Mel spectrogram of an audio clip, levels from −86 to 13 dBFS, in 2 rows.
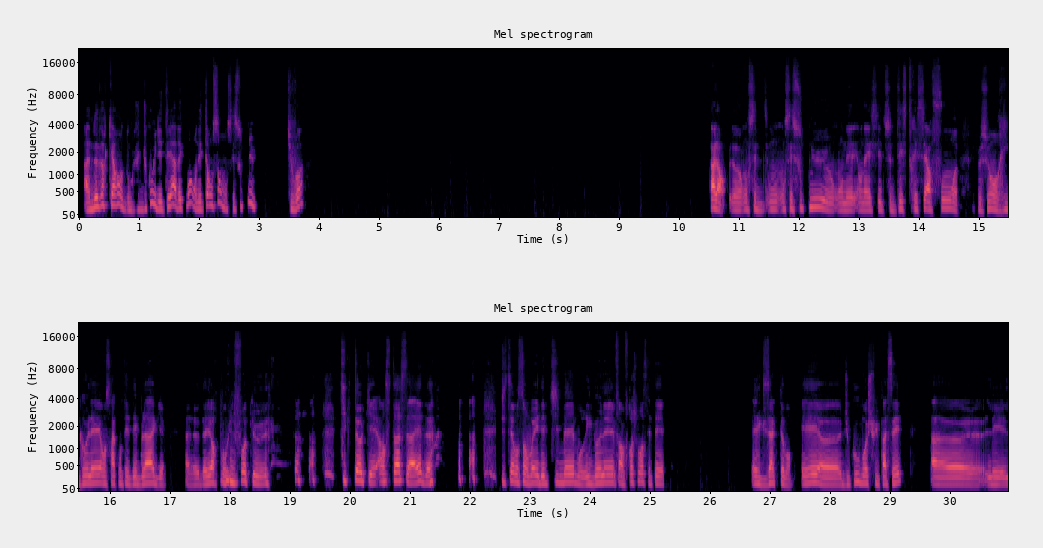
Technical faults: none

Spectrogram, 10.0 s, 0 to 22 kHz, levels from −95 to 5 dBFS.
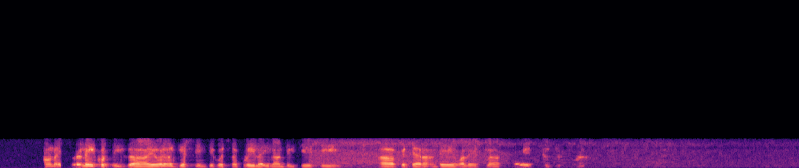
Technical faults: noise suppressor artifacts; GSM full-rate codec

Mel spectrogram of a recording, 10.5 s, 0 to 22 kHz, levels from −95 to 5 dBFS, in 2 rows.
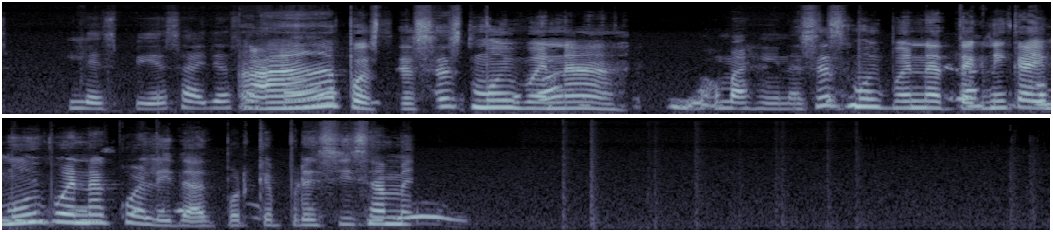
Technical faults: speech suppressed in double talk; Bluetooth SBC bit pool drop

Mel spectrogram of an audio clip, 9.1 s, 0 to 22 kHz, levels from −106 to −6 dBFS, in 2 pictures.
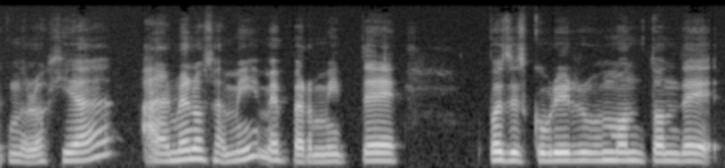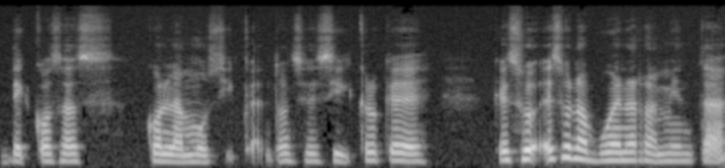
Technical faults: none

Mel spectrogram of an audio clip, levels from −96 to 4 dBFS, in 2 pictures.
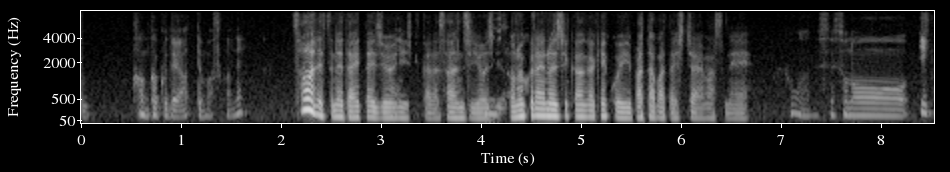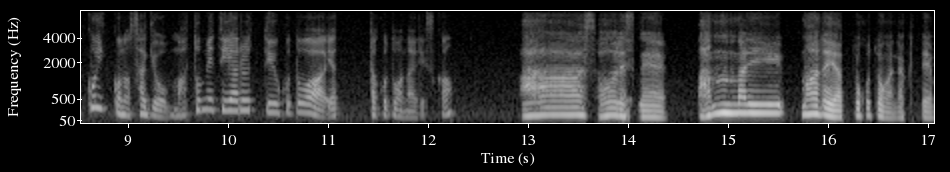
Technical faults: speech suppressed in double talk; echo leak

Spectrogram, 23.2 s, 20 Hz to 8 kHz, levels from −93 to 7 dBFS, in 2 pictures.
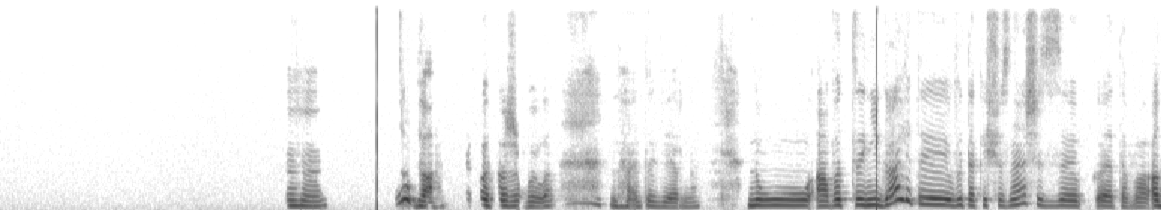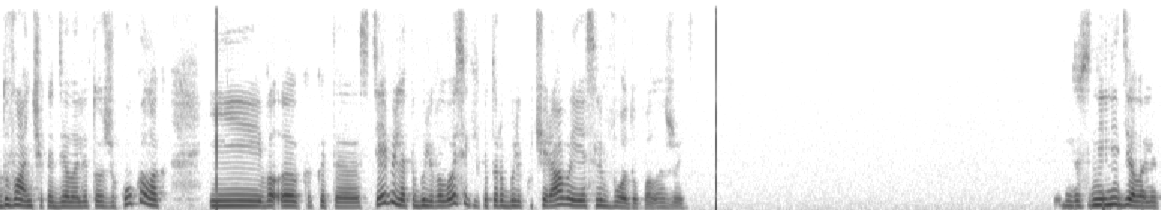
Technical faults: file header played as audio

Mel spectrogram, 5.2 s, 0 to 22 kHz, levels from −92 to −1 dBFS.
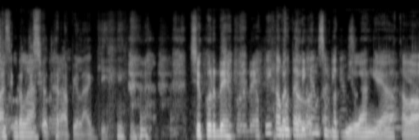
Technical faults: echo with no canceller

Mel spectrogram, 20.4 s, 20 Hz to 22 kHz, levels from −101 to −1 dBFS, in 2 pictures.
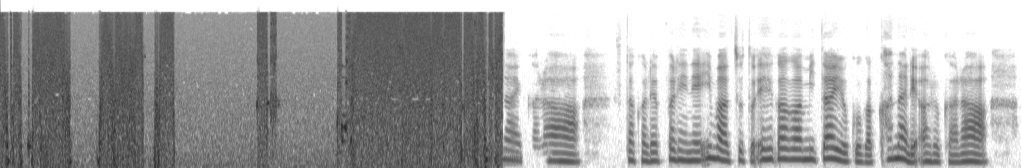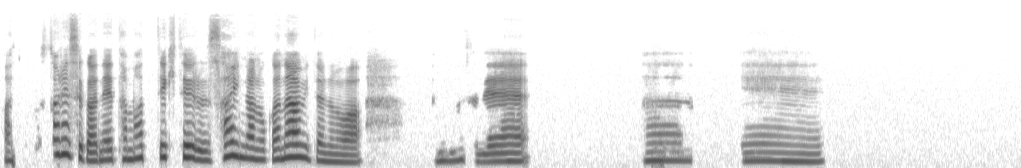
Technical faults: samples built from the wrong bytes

